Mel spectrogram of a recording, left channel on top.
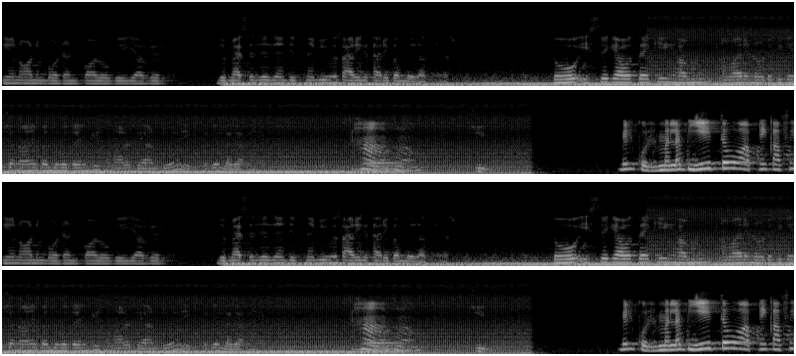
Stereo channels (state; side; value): identical; both; correlation 1.00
